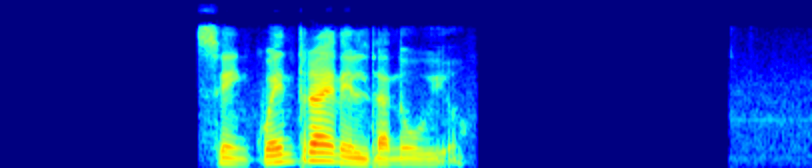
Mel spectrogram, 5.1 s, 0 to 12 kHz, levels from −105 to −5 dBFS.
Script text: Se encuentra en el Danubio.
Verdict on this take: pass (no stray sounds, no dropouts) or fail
pass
